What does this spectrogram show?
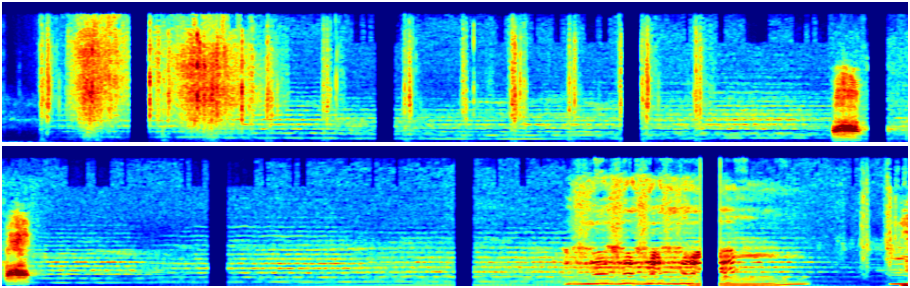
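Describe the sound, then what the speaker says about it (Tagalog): Nasal quacking from a small duck mixed with voices talking over it, the quacks coming in short bursts, louder toward the end. "Isang maliit na pato lang pala."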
